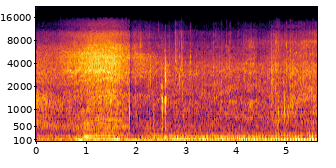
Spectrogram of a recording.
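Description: Car engine pulling away, its pitch rising about a second in and then running steadily, with road noise.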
